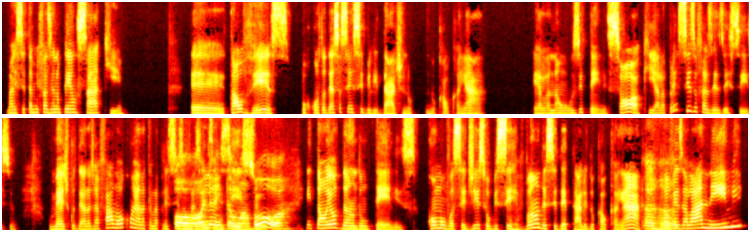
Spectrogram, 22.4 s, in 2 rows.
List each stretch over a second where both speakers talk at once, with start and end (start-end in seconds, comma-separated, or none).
13.8-15.2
